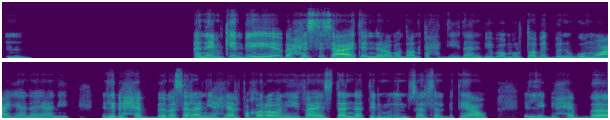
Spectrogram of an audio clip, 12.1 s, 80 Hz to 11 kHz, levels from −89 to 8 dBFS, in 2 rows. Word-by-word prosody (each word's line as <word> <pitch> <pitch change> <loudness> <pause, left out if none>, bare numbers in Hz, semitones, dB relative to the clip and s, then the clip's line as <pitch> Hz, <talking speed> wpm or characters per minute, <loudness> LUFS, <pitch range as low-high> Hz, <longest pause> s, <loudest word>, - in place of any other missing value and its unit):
إمم. 185 -1 -7 1.6
أنا 200 +1 +3
يمكن 265 +3 +4
بي 205 -4 +4
باحس 235 +9 0
ساعات 255 0 +6
إن 205 -8 0
رمضان 170 +6 -3
تحديدًا 220 +4 -5
بيبقى 180 -5 -6
مرتبط 215 +10 -4
بنجوم 180 +4 -3
معيّنة، 170 -1 +1
يعني 165 0 -7 0.3
اللي 200 0 +2
بيحب 200 -2 0
مثلًا 195 -4 +1
يحيى 195 0 -1
الفخراني 205 +7 +2
فهيستنى 195 - +2
تلم 185 -1 -7
المسلسل 185 0 -7
بتاعه، 170 0 -2 0.4
اللي 180 -1 -4
بيحب 190 -2 -6
195 Hz, 125 wpm, -24 LUFS, 175-215 Hz, 1.6 s, ساعات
